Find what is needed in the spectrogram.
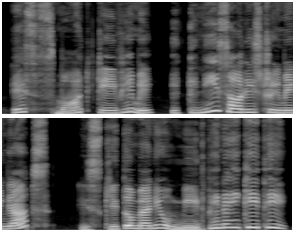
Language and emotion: Hindi, surprised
